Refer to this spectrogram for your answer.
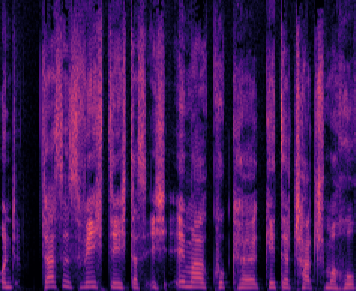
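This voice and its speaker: A woman speaks in a high pitch. The sound is dry and close with no echo, on a very clean recording with a silent background. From western Germany (Wuppertal). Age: 30s. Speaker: investor and finance podcaster. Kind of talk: casual interview. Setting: studio.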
